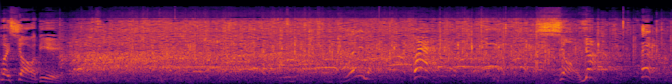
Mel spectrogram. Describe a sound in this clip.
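A large audience laughs loudly in a big hall.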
